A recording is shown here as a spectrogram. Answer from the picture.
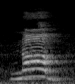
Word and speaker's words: knob: Knife, no, knock, knob, night.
